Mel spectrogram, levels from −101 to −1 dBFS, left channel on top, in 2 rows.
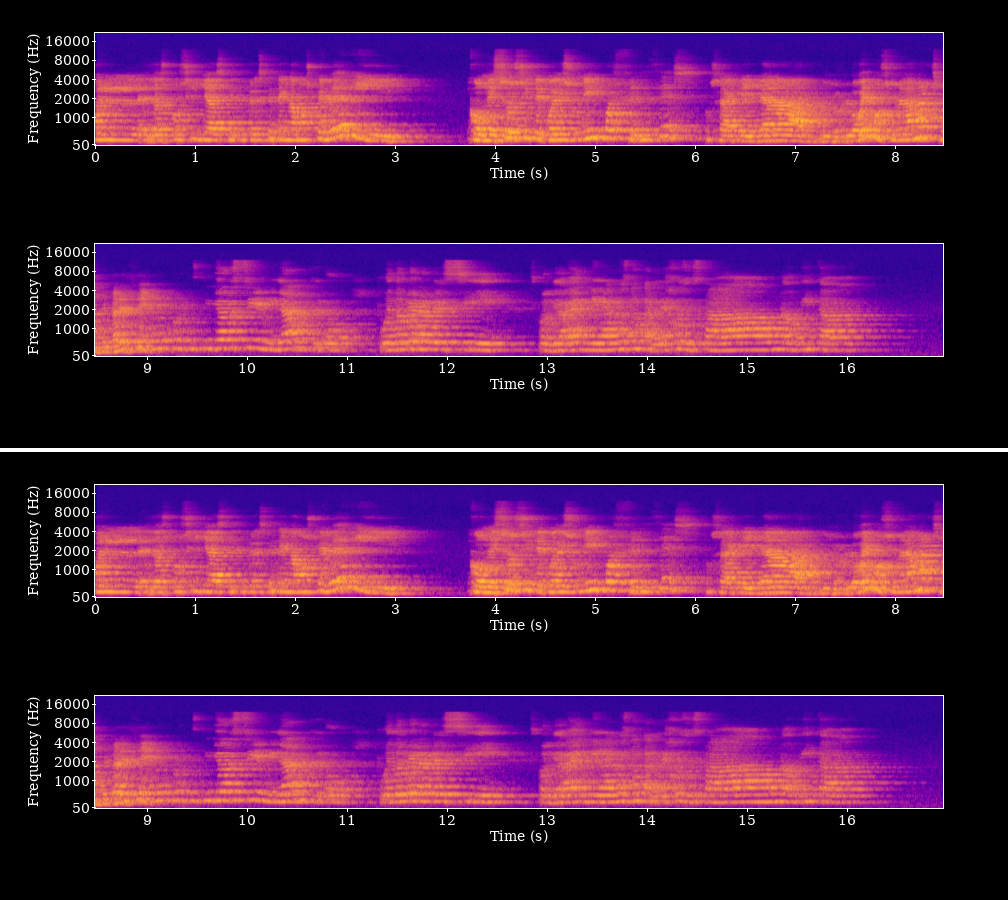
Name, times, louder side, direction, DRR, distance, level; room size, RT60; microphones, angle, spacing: voice 1, 0.0-3.0 3.7-9.0, left 1 dB, 35° left, -5 dB, 0.4 m, -21 dB
voice 2, 9.0-12.5 12.9-16.0, equal, 15° right, -13 dB, 0.7 m, -27 dB
3.2 x 2.3 x 2.4 m, 1.1 s
head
